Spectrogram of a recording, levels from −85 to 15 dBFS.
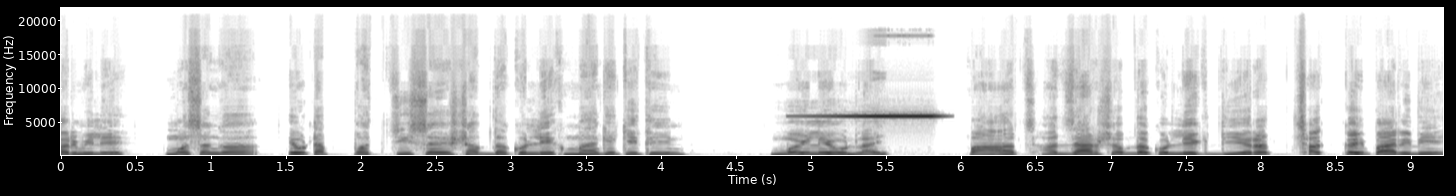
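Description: From 4.83 to 5.95 s a piercing 5.9 kHz whistle swells within about 0.7 s well above the speech: loudspeaker feedback squeal, the microphone re-amplifying its own loudspeaker.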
